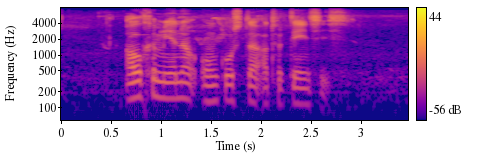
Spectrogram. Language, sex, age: Afrikaans, male, 21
